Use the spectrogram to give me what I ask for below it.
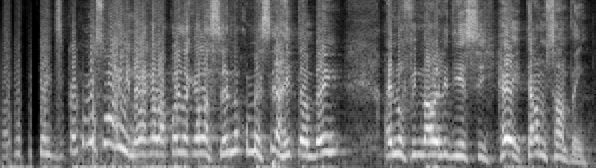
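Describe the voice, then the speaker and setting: High-voiced Brazilian man giving a lecture. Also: lively intonation, quick pace. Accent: Brazilian Portuguese. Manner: anecdotal, good-humored storytelling. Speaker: spiritist lecturer. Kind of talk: humorous religious lecture. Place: lecture hall.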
